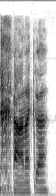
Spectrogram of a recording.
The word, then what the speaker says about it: Hanukkah: You have to say that the right way, Hanukkah.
